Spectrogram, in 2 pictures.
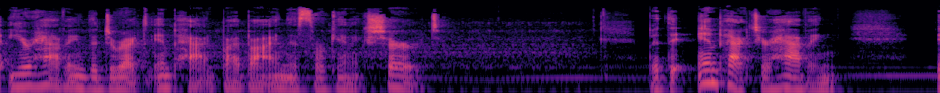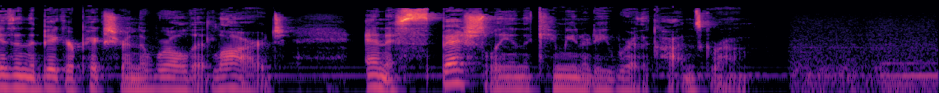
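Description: A middle-aged woman speaks calmly and with animation, close by.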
